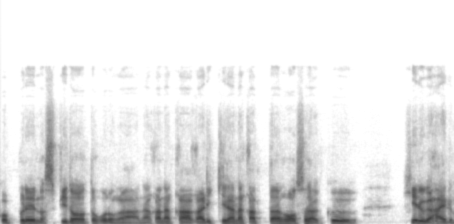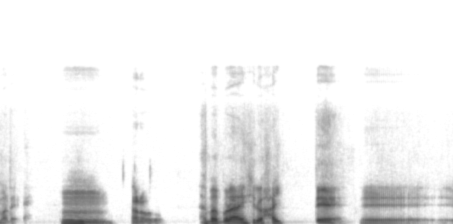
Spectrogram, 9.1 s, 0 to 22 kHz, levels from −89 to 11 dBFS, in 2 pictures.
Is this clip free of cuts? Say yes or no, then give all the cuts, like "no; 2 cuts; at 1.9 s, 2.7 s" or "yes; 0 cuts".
no; 1 cut; at 8.1 s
